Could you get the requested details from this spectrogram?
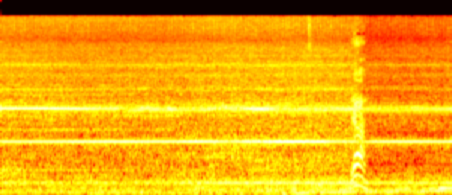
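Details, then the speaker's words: Underhood idle: thin steady high whistle over quiet idle, stops with dipstick pulled; defective PCV oil separator with leaking diaphragm. "noise this is the old oil separator due to an unavailable availability of the set defective parts"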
